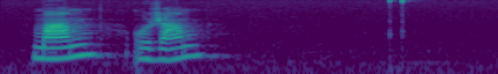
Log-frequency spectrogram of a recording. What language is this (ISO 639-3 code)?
fao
